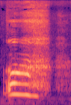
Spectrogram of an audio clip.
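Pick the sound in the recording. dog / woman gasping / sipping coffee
woman gasping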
